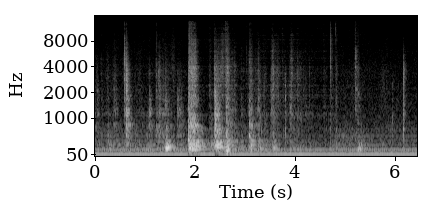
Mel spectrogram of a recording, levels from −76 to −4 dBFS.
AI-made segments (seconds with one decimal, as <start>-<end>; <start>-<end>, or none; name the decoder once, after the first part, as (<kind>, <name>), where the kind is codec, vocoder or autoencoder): 1.9-2.7 (codec, SNAC); 3.3-4.8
